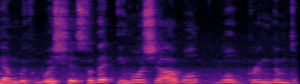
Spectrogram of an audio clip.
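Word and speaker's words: Iemanjá: New Year's Eve celebrations in Brazil um honoring imoa imoa is the Portuguese pronunciation of Yaya uh Yaya as well as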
